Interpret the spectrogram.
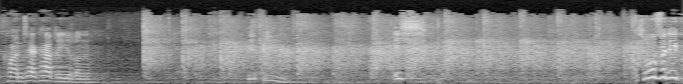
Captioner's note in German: Beifall Freie Demokraten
